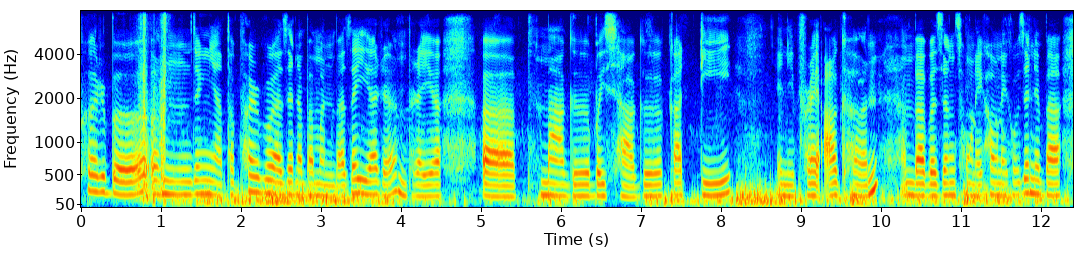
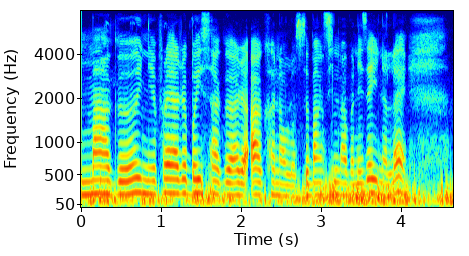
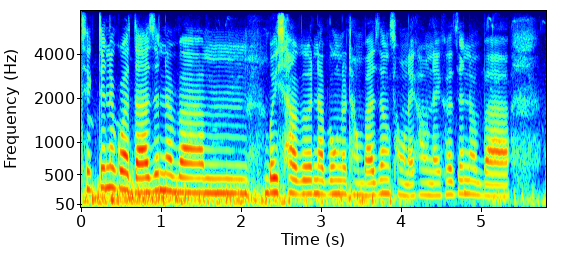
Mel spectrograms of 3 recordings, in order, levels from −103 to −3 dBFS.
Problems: low volume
